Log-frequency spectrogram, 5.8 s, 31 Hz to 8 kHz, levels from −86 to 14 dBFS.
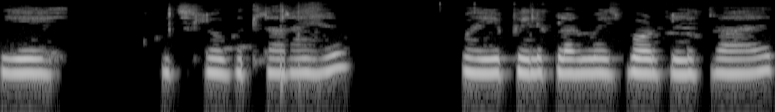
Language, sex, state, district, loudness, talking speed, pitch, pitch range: Hindi, female, Uttar Pradesh, Budaun, -22 LUFS, 165 wpm, 215 Hz, 215-220 Hz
